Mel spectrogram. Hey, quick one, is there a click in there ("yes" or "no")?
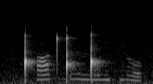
yes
